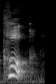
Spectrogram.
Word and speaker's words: Koch: cuz they were like coke but then I said it they said in the articles not the same and it's pronounced cook so it's the cook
